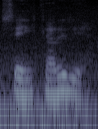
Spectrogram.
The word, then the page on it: sai kariri: Wamesa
